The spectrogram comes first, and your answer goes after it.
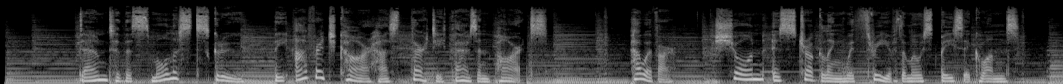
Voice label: Narrative, voice-over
